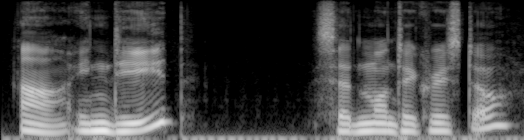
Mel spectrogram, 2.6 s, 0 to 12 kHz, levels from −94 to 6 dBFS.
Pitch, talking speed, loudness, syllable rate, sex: 165 Hz, 115 wpm, -15 LUFS, 4.6 syllables/s, male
